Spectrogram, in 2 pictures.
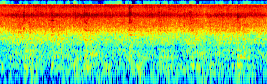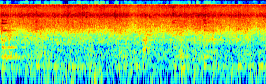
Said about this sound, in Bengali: এবার আলু আর বেগুনটা দিয়ে নাড়াচাড়া করে বেশ একটু হালকা লালচে রং ধরা পর্যন্ত একটু ভেজে নেব।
